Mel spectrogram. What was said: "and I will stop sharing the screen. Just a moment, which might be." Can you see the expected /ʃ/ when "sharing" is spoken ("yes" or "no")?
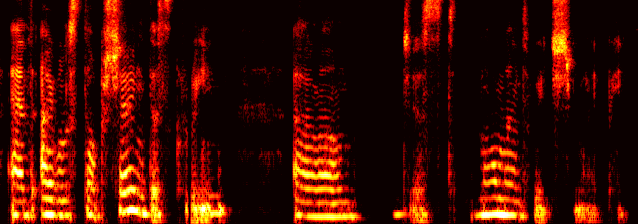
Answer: yes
